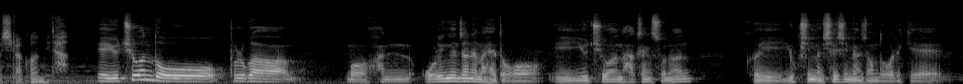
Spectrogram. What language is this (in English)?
Korean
